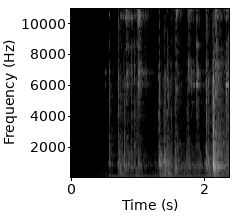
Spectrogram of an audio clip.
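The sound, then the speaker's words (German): Keys jangle in a bright, metallic clatter for about two seconds while an apartment door is quietly handled and closed. The sound is moderately loud, with no talking. “Mach die Türe leise zu.”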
